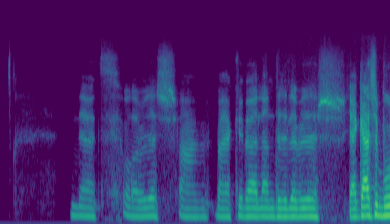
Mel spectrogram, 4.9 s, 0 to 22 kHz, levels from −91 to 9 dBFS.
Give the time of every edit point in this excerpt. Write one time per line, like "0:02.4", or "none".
none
